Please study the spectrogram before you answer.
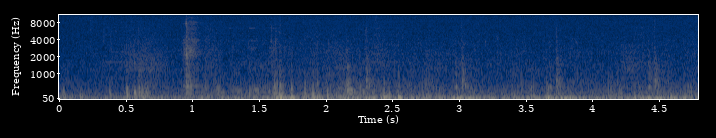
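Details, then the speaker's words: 2009 Honda Civic with creaking over bumps, raised on jacks: dry sway bar bushing rocked by hand gives only soft dull knocks and rubbing, no creak; lubed anyway. "okay there's one there's number two that's quiet that's actually quiet but we're going to lube them"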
